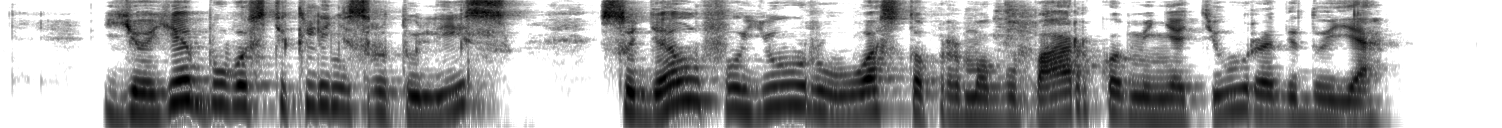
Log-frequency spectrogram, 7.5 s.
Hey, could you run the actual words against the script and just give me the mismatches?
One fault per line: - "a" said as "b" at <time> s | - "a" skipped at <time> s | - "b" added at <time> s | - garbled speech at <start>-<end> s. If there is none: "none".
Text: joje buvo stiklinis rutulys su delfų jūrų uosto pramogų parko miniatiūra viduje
none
